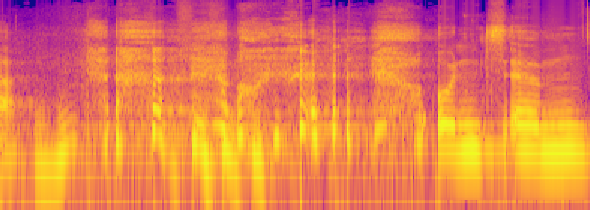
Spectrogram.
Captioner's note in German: Sie lacht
